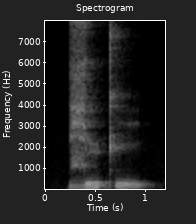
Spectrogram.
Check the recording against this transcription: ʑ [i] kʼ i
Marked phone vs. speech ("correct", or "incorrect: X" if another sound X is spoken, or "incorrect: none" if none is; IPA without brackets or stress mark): incorrect: y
